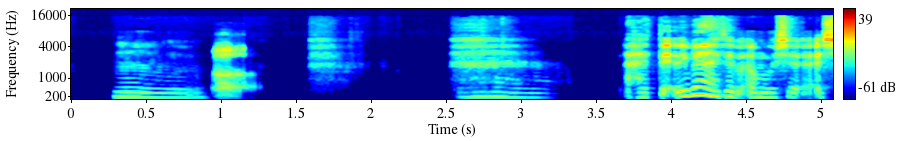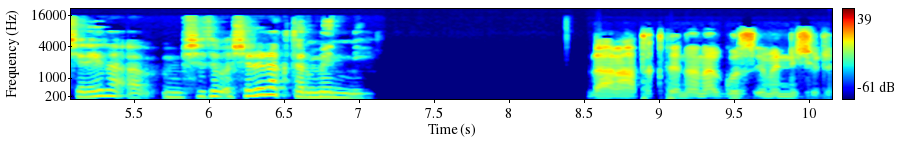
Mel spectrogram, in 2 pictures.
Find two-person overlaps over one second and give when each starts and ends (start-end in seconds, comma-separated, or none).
none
